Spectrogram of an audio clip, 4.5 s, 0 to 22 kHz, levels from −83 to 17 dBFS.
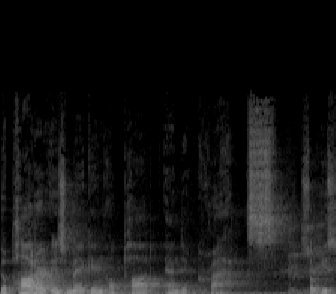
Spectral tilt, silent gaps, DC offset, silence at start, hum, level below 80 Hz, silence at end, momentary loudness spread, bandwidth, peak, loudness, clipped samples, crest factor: -4.5 dB/octave; none; under 0.1%; 0 s; none; -50 dBFS; 0 s; 14 LU; 15.5 kHz; -16 dBFS; -35 LUFS; under 0.1%; 18 dB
